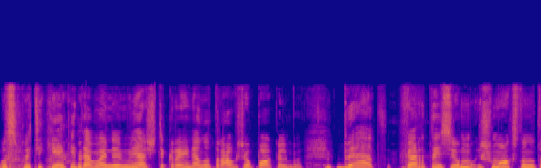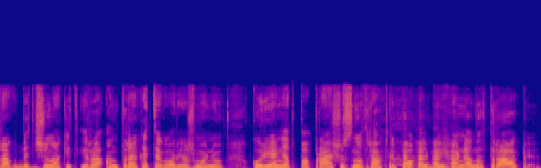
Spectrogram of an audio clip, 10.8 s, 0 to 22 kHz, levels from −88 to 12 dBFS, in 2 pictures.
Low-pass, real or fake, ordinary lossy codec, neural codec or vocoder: 10.8 kHz; real; AAC, 64 kbps; none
